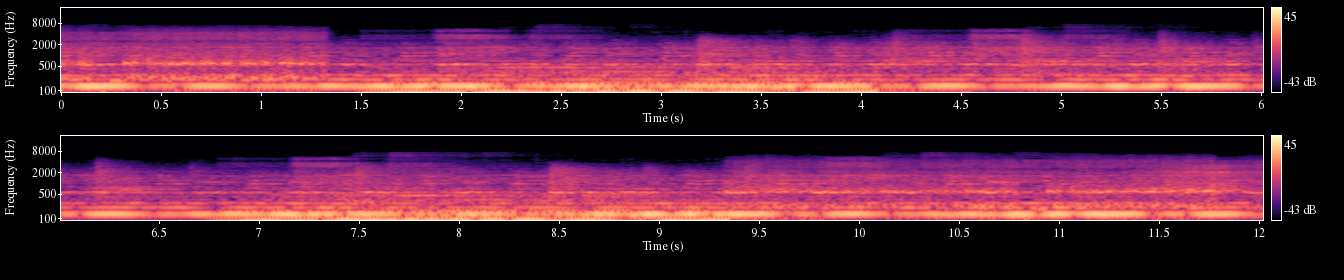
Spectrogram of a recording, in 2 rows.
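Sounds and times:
electronic drone music: 0:00.0 - 0:12.0.

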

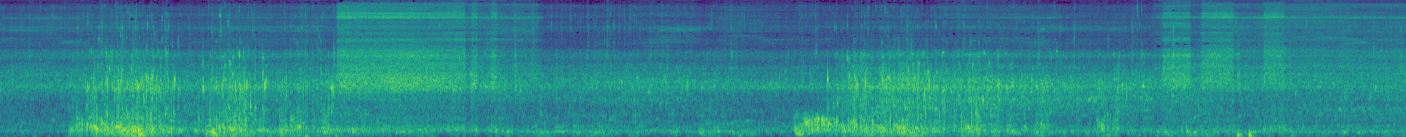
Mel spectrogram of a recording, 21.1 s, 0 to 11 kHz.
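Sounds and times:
bubbling exhale: 0:01.0 - 0:05.4, 0:11.8 - 0:19.2
hissing regulator inhale: 0:05.0 - 0:08.2, 0:17.3 - 0:21.0.

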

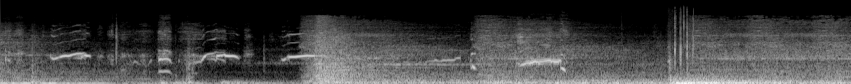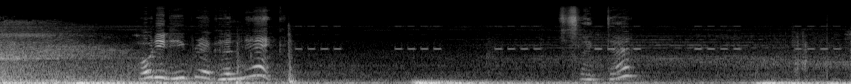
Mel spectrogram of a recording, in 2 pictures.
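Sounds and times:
tense music: 0:00.0 - 0:17.0
loud sudden hit: 0:03.0 - 0:09.9.

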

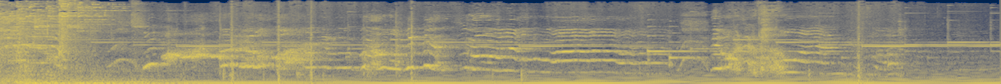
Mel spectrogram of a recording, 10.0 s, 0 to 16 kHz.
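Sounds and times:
household objects smashing: 0:00.0 - 0:01.4.

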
